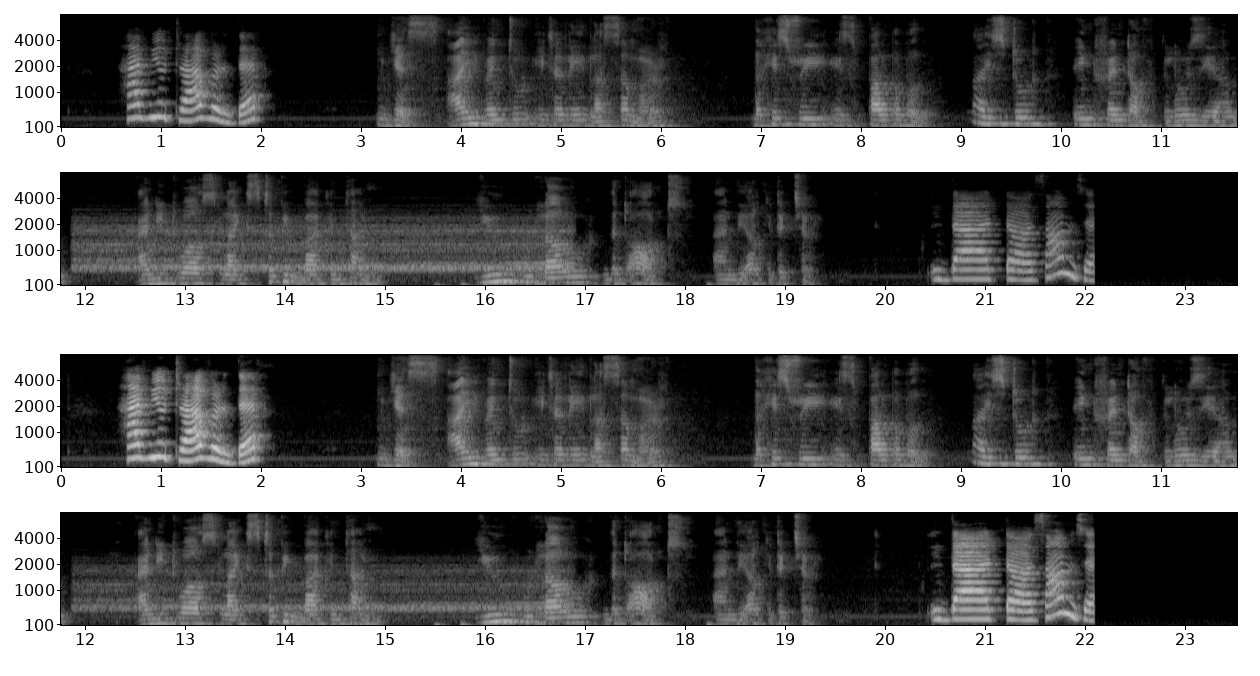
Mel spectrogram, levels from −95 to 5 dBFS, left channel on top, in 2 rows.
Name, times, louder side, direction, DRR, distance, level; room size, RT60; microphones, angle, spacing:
voice 1, 0.6-2.1 20.5-22.1, right 8 dB, 80° right, 0.3 m, -26 dB
voice 2, 3.2-6.3 6.9-8.8 9.1-11.9 12.5-15.0 15.9-19.4, right 1 dB, 15° right, 2.7 m, -41 dB
sound 1, 11.9-16.9, left 4 dB, 70° left, 0.9 m, -47 dB
head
